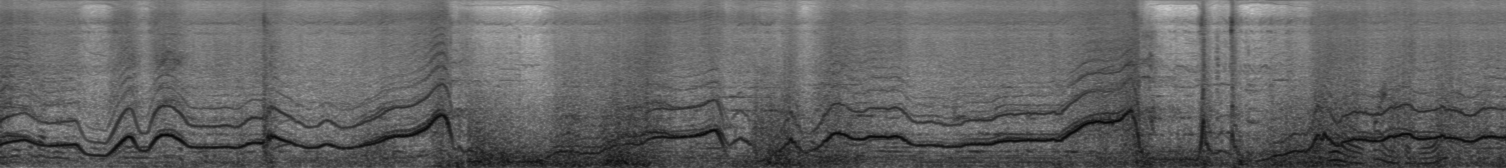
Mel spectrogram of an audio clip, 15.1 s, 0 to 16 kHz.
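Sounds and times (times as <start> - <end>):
quadcopter motors whining: 0.0 - 15.0.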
